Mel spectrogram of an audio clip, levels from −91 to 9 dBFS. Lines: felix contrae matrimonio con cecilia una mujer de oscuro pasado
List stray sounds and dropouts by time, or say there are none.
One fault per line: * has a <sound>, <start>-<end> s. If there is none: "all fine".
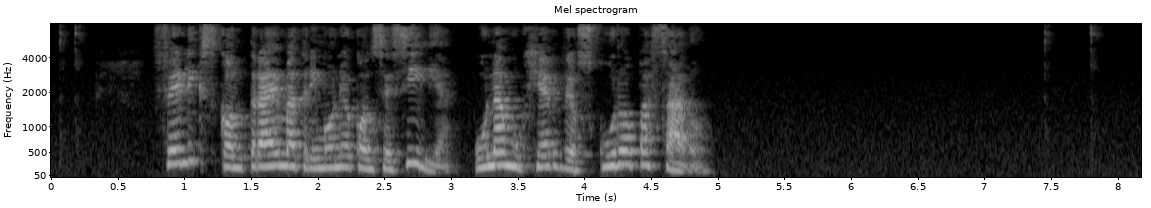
all fine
